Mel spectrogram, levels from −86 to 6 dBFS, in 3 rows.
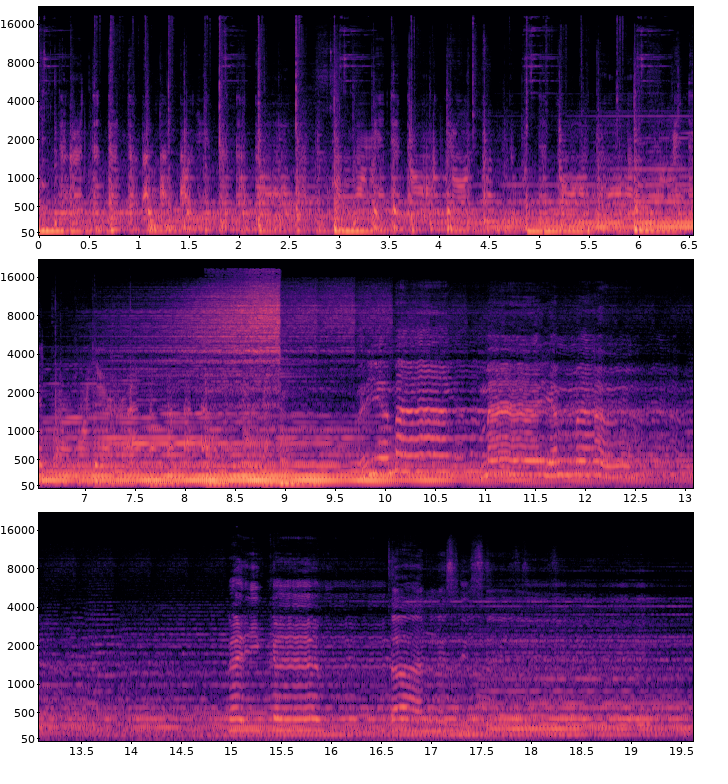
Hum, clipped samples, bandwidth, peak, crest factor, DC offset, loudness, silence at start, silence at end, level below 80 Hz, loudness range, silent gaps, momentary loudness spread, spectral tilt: none; under 0.1%; 18.5 kHz; -4 dBFS; 18 dB; under 0.1%; -22 LUFS; 0 s; 0 s; -34 dBFS; 11 LU; none; 16 LU; -6.5 dB/octave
